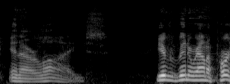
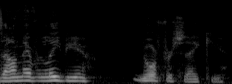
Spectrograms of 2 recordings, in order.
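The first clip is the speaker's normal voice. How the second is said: softer, near-hushed voice of God; hushed promise; 4 semitones lower, 13 dB quieter than usual. Acted. Preacher softly voicing God's comfort to the fearful congregation. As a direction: lower it to a tender hush.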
